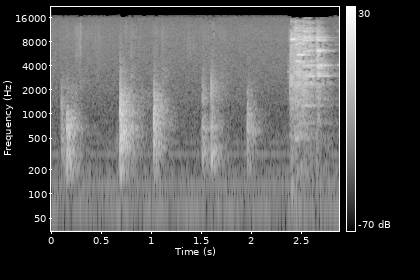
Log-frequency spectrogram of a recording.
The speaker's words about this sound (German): Was ist passiert, Erika? Ich habe eine Untertasse fallen lassen. Ist sie kaputt? Ja, leider.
